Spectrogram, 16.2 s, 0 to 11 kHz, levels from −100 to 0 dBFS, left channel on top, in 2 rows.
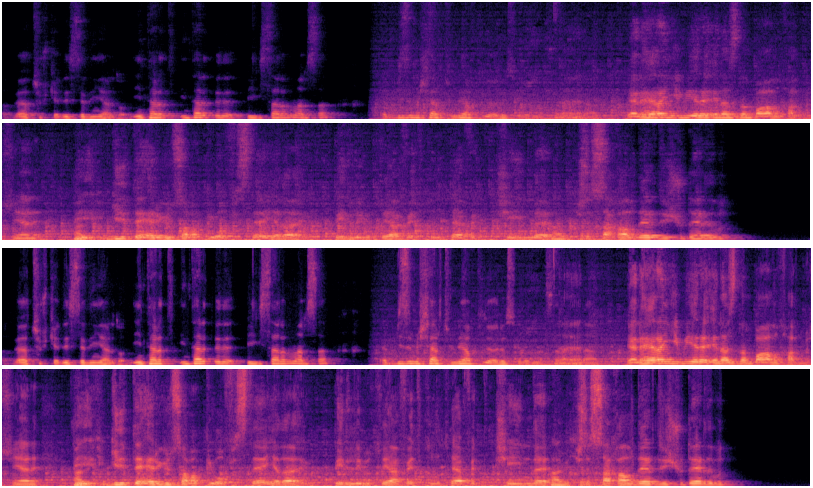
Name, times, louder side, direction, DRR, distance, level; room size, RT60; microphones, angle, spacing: voice 1, 0.0-3.3 3.8-6.0 8.8-9.0 13.6-14.0, right 5 dB, 45° right, 0.3 m, -28 dB
sound 1, 3.7-14.4, equal, 10° left, 2.5 m, -34 dB
voice 2, 5.5-5.8 6.2-8.5 8.8-13.6 13.9-15.3, right 3 dB, 80° right, 0.9 m, -24 dB
5.5 x 4.0 x 5.8 m
head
